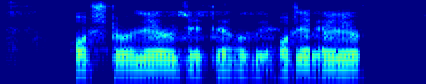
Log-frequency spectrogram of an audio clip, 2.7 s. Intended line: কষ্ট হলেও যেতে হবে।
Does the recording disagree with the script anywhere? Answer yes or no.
yes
